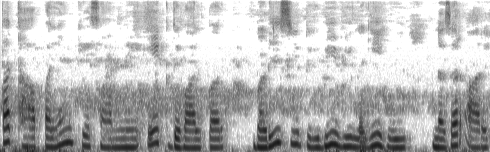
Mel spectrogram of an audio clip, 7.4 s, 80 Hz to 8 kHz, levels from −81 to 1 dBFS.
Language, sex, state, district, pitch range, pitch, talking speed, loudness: Hindi, female, Madhya Pradesh, Katni, 170-215 Hz, 180 Hz, 130 wpm, -16 LUFS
